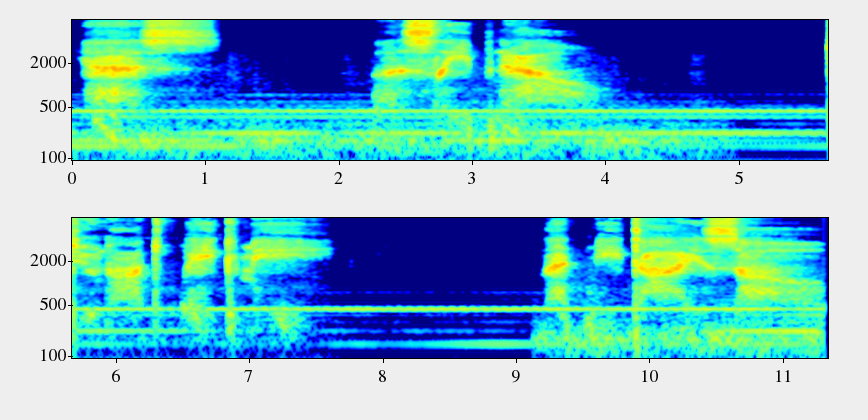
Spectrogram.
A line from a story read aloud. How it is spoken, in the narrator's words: in a barely audible whisper, issued the words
